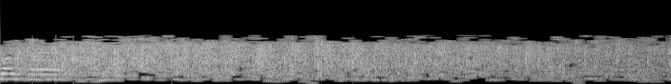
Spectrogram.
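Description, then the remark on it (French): Sustained applause from an audience for a speaker after the last question, a dense steady wash of many hands clapping at once, loud throughout and tapering slightly toward the end, with no voices standing out. “Je pense qu'on peut l'applaudir pour le moment.”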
